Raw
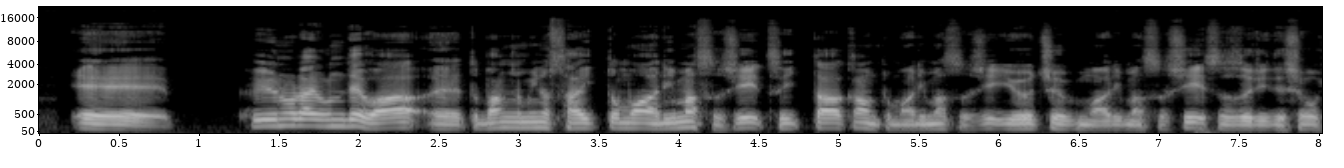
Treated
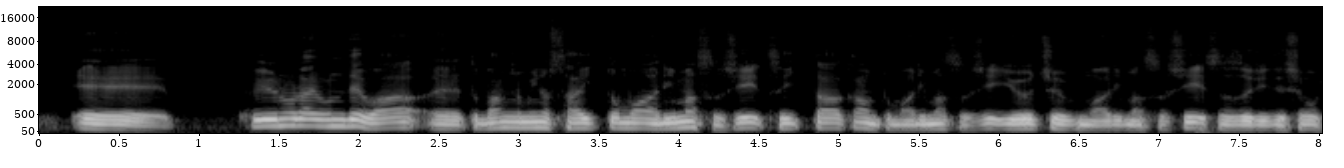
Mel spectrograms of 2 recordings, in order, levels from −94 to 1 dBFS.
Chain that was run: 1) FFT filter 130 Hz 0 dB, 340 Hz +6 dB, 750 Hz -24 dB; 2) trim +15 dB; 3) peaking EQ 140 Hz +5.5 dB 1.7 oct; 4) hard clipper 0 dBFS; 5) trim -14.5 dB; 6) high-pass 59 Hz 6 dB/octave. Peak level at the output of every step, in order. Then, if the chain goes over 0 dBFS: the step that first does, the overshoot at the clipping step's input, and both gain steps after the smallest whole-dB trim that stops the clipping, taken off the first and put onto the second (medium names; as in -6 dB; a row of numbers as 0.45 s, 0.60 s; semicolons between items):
-20.5 dBFS, -5.5 dBFS, -3.0 dBFS, -3.0 dBFS, -17.5 dBFS, -18.0 dBFS; nothing clips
